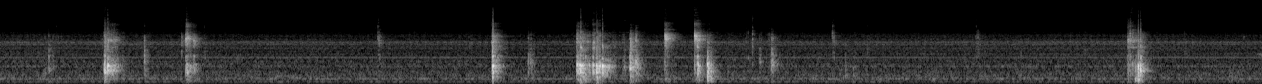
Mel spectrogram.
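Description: Oyster shells clack and scrape against each other.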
